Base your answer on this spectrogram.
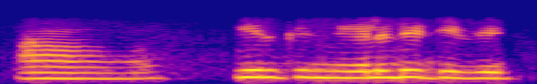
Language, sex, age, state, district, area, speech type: Tamil, female, 18-30, Tamil Nadu, Mayiladuthurai, rural, conversation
